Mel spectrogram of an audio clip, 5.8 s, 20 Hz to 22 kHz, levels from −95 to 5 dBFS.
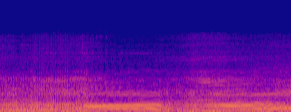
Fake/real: real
